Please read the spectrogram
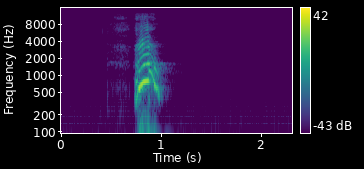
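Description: A woman's brief, high-pitched vocal reaction, like a gasp or whimper, falling in pitch, about a second in; otherwise near silence.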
